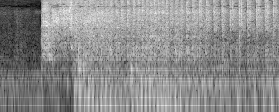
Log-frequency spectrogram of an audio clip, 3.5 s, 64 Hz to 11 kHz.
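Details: Honda Supra 125 with a rough engine noise, checked to tell cam chain from tensioner: small single fires up with a loose, clattery rattle over the idle that doesn't settle. Likely a slack cam chain.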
